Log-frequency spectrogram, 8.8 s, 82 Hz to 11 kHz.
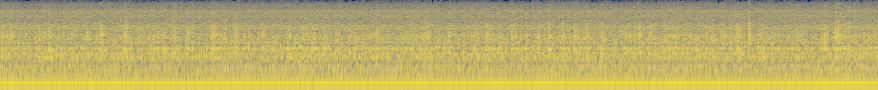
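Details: '04 Toyota Matrix XR 1ZZ-FE, 5-speed manual, 174,400 mi, burns ~0.5 qt per oil change; at operating temp, steady idle with light fast metallic rattle, noticed ~1500 mi earlier; rattle of unknown cause, loose or worn part.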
